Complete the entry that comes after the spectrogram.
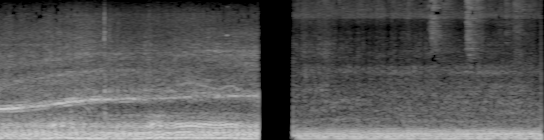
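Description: Motorcycle engine running under way, its pitch rising slowly as it accelerates over a dense low rumble. About halfway through the sound cuts off for a moment, then returns as a steadier, lower rumble.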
